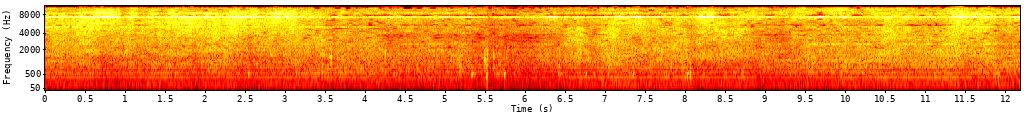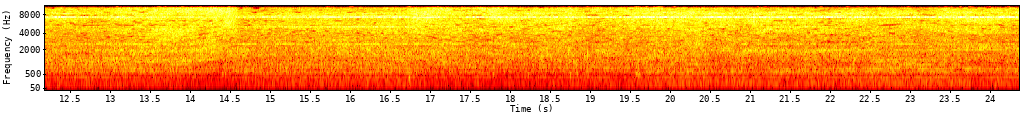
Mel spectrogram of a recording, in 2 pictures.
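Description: Steady roar of jet aircraft taxiing and arriving at Calgary Airport as world leaders fly in, a continuous loud engine drone with whining tones and no speech.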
